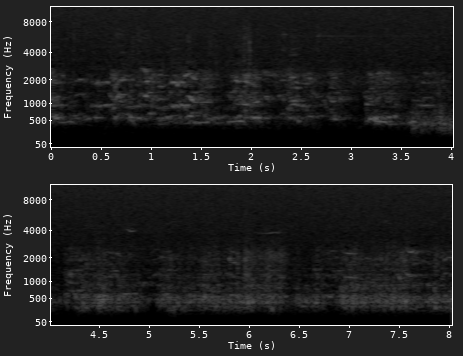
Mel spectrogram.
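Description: Hunting hounds barking and baying at a cornered mountain lion, heard through a screen's speaker. Many short, wavering calls at first, then a denser, rougher din from about three and a half seconds in.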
